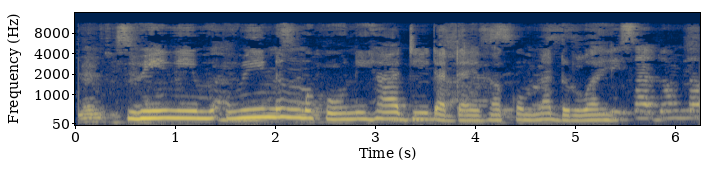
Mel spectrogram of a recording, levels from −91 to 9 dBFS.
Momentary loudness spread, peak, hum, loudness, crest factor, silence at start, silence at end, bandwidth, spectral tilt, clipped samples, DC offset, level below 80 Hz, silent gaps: 12 LU; 0 dBFS; none; -15 LUFS; 14 dB; 0.05 s; 0 s; 11.5 kHz; -6 dB/octave; under 0.1%; under 0.1%; -52 dBFS; none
